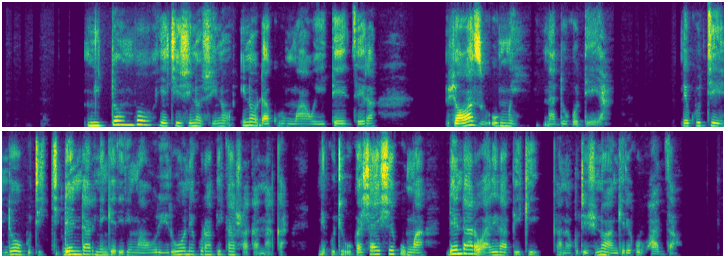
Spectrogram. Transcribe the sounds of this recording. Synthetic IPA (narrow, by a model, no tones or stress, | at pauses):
mito̞mbo̞je̞t͡ʃiʐino̞ʐino̞ino̞ɗakumwaweite̞ːd͡ze̞ɾa | ʐawazwḭʔumwe̞ | nadʱo̞ko̞̰dʱe̞̰ja | ne̞kutindookutit͡ʃiɗe̞ndaɾine̞ŋɡe̞̰riɾimwauɾirio̞ne̞kuɾapikaʐa̰ka̰na̰ːka | ne̞kutiṵkaʃaiʃekumwa | ɗe̞ndaɾo̰ʔaɾirapiki | ka̰nakutiʐino̞aŋɡiɾekṵrwaːd͡za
